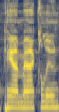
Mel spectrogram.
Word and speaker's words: Pam Macaloon: CHARLIE JUSTICE: PAM MACALOON. MACALOON. MACALOON. HOPEFULLY I GOT THAT CLOSE ON PRONUNCIATION. VERY GOOD. PRONOUNCED MY NAME WELL. I'M PAM MACALOON FROM PINELLAS COUNTY.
